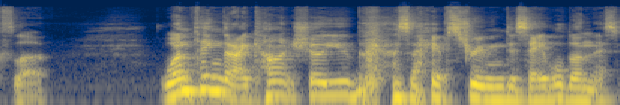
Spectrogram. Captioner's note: chuckles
